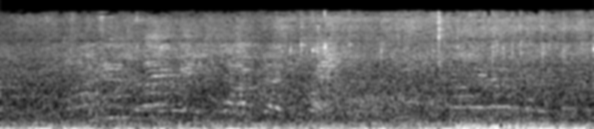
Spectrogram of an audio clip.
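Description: A car drives slowly past.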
